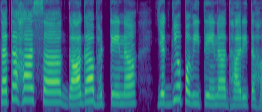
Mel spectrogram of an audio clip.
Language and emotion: Sanskrit, neutral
